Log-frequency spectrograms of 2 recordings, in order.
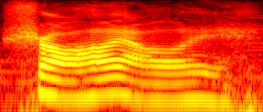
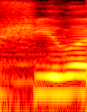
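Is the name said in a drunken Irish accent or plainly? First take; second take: drunken Irish; plain. First: The name is slurred in a drunken Irish accent. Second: The name is said in a plain, ordinary accent.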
